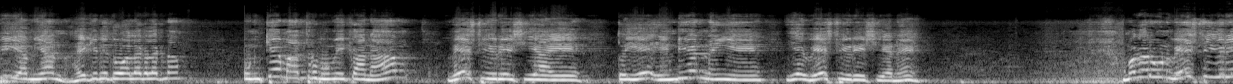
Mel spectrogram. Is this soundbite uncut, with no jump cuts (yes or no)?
no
